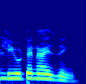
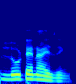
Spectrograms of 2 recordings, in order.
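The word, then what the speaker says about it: luteinizing: ठीक है, LH क्या होता है, LH स्पेलिंग, उसमें भी LU, ल्यूटेनाइजिंग, वो भी लूटेनाइजिंग है, इट इज नॉट ल्यूटेनाइजिंग, इट इज लूटेनाइजिंग, LU।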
